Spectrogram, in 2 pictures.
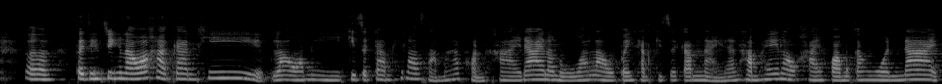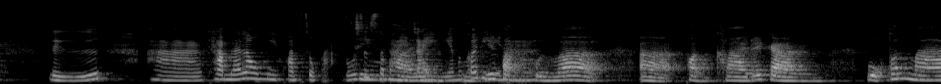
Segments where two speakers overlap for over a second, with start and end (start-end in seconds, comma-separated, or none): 13.0-14.7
